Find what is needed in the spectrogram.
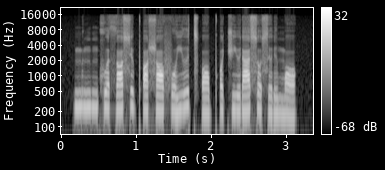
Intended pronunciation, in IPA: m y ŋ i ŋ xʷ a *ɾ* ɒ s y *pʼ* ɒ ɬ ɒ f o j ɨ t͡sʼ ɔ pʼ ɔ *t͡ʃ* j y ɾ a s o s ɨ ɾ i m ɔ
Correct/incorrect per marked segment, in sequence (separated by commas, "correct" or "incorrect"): incorrect, correct, correct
